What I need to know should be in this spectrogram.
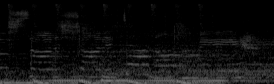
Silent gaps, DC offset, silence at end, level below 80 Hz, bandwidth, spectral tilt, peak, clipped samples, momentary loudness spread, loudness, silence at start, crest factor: none; under 0.1%; 0 s; -50 dBFS; 19.5 kHz; -4.5 dB/octave; -32 dBFS; under 0.1%; 2 LU; -45 LUFS; 0 s; 12 dB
